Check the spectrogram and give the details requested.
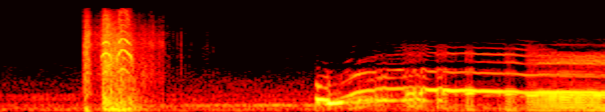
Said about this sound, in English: His muffled yells make the others resurface.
